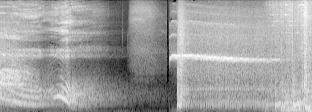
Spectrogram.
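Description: Men's voices crying out in long groans that fall in pitch and trail away, then a moment of silence, then a sudden steady high tone held for about two seconds.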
